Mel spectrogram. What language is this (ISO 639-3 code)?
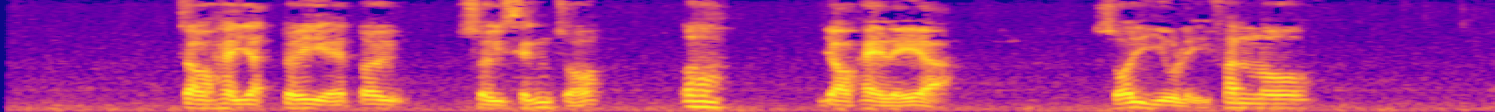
yue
